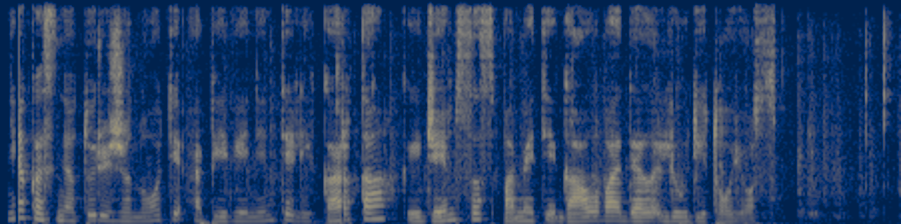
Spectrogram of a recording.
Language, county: Lithuanian, Marijampolė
